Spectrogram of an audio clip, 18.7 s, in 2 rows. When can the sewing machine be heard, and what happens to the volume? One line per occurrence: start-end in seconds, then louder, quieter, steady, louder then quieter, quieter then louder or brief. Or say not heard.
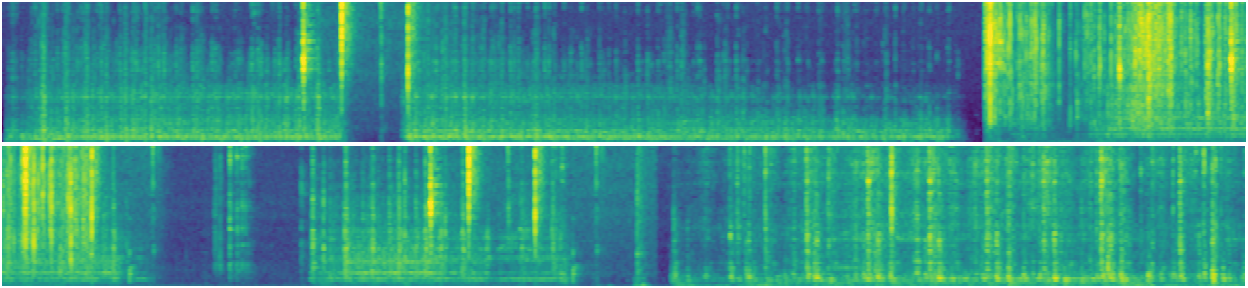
0.0-18.6 quieter then louder.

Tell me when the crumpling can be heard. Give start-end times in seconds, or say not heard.
7.3-10.1.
